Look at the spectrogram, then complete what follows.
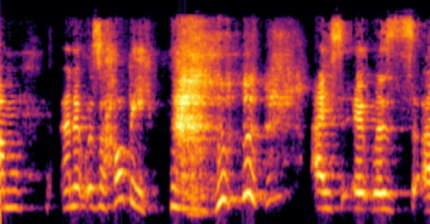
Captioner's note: laughs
